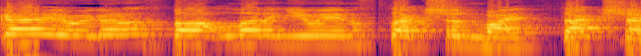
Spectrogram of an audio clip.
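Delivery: loud, high megaphone-style call; megaphone announcement. Retold or imitated. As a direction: blare it like a security megaphone. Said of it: "with their freaking megaphones".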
